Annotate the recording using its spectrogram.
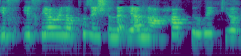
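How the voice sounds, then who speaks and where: A woman talks at a fairly quick pace with a Jamaican accent. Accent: Jamaican, described as melodic. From Jamaica, Westmoreland. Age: 40s. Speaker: nurse and motivational speaker. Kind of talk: interview conversation. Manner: direct.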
